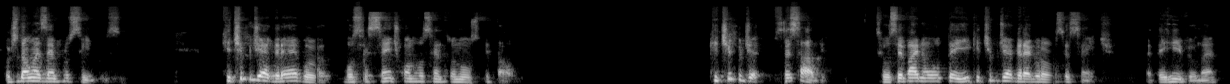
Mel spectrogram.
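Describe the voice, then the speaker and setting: Guy teaching an online spiritual class from his house, goes quiet then yells, swears a lot. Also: mid-range voice. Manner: swings from hushed to shouting, swears freely. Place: at home.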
